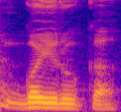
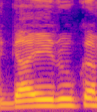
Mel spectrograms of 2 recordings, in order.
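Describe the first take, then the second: First: গৈরুকা with a thick, heavy first sound; heavy goiruka. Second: Said in the usual way. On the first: Shown as a demonstration. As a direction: say গৈরুকা full and heavy, not গাইরুকা. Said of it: "শক্তভাবে মোটা করে আদায় করতে হবে". (গৈরুকা মোটা করে উচ্চারণ) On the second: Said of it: "গাইরুকা না বললে".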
